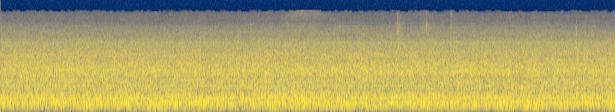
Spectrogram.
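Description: Golden Pass Panoramic train on the MOB line running, heard from inside its front panoramic car: an even running noise with a steady hum underneath.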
